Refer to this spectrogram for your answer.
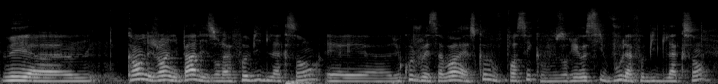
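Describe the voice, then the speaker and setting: Low-voiced teenage girl asking questions. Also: a little fast, few pauses, dark tone. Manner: asks questions with hesitations. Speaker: student interviewer. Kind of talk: casual interview questions.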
